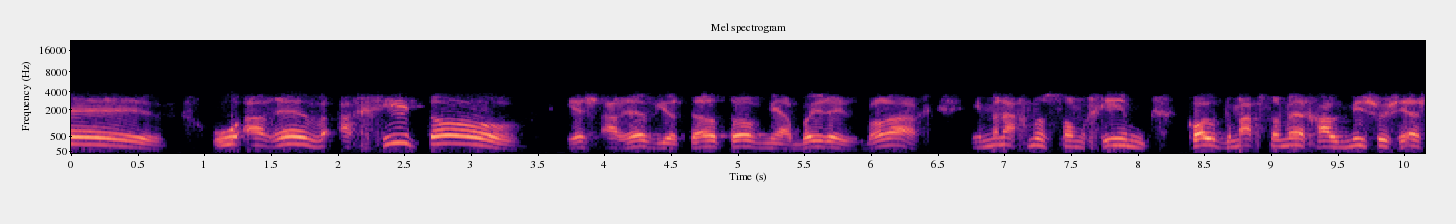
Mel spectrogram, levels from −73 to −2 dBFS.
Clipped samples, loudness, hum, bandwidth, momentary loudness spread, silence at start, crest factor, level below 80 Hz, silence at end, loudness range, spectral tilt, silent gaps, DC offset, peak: under 0.1%; -26 LUFS; none; 4.2 kHz; 10 LU; 0 s; 20 dB; -66 dBFS; 0 s; 2 LU; -9 dB/octave; none; under 0.1%; -6 dBFS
